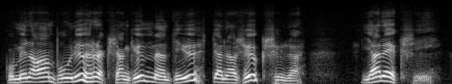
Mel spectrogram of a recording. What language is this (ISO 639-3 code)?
fin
